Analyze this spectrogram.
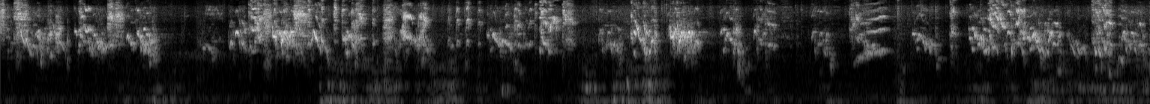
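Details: Budgerigars, a breeding pair, chirping as they eat: choppy bursts of high, scratchy chatter separated by short silences, with faint low thumps under the louder bursts.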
